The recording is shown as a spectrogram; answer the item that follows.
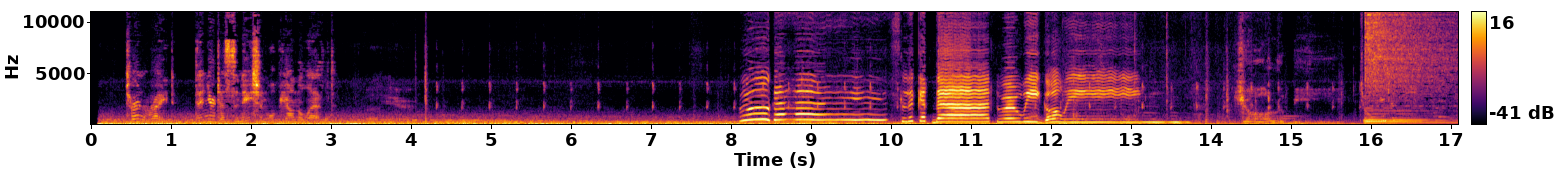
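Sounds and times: road rumble inside a car: 0.1s - 16.0s
light even ticking: 3.7s - 16.0s.

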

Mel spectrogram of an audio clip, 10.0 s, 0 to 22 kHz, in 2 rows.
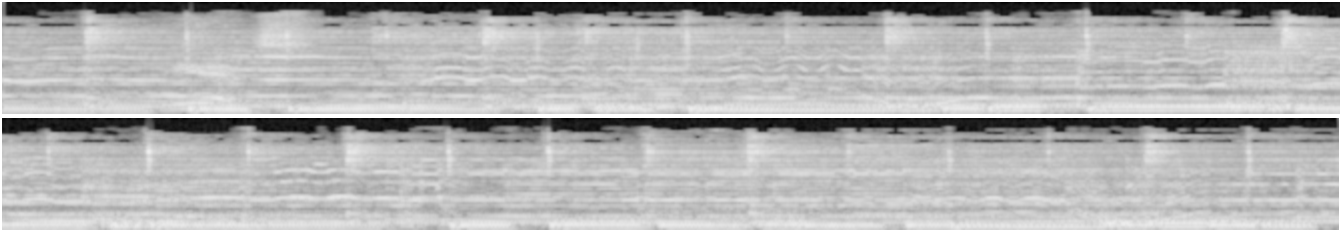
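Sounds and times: electric guitar lead melody: 0.0s - 10.0s
low bass line: 0.0s - 10.0s.

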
